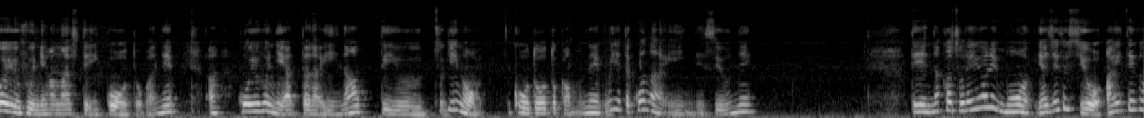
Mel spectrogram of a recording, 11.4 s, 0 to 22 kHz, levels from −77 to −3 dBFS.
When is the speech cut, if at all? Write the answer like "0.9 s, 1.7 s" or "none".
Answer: 9.0 s

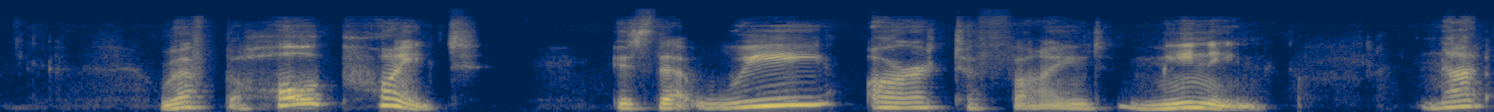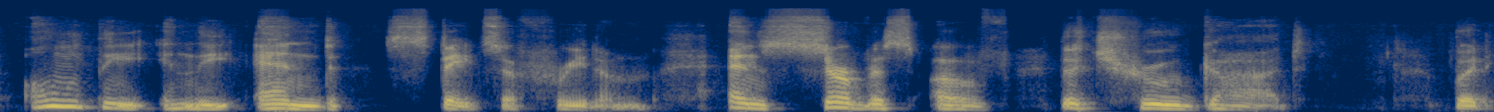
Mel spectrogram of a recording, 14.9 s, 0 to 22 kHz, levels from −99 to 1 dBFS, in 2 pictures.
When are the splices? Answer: 1.1 s

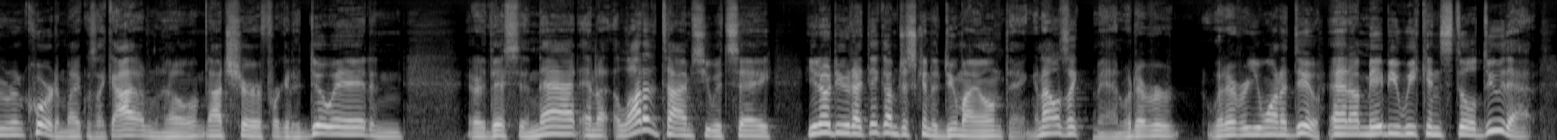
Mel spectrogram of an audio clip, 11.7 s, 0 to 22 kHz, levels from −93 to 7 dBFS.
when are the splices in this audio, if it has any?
8.2 s, 9.9 s

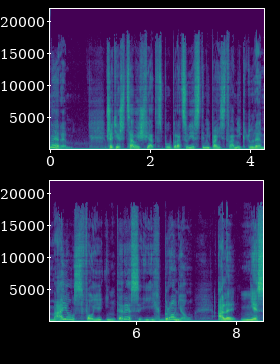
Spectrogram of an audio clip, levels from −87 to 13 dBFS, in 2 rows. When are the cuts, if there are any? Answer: 1.1 s

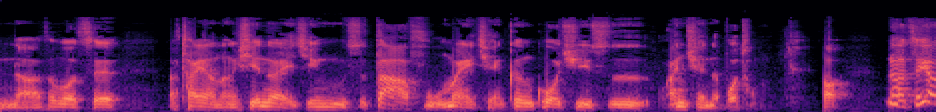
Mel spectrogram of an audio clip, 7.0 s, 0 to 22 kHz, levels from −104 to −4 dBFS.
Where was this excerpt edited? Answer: none

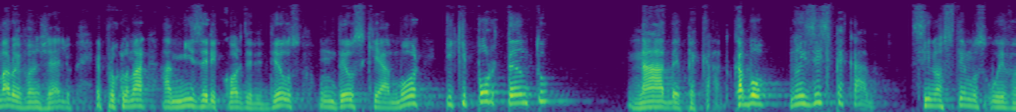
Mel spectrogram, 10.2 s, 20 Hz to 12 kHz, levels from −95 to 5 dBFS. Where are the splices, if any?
9.1 s

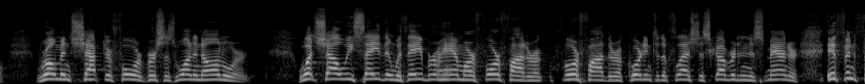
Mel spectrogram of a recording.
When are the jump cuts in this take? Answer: none

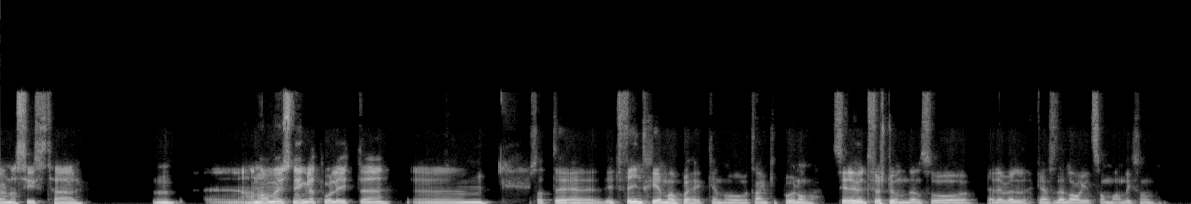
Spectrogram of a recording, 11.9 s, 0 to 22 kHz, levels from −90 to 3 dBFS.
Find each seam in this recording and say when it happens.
5.3 s, 8.2 s, 9.8 s

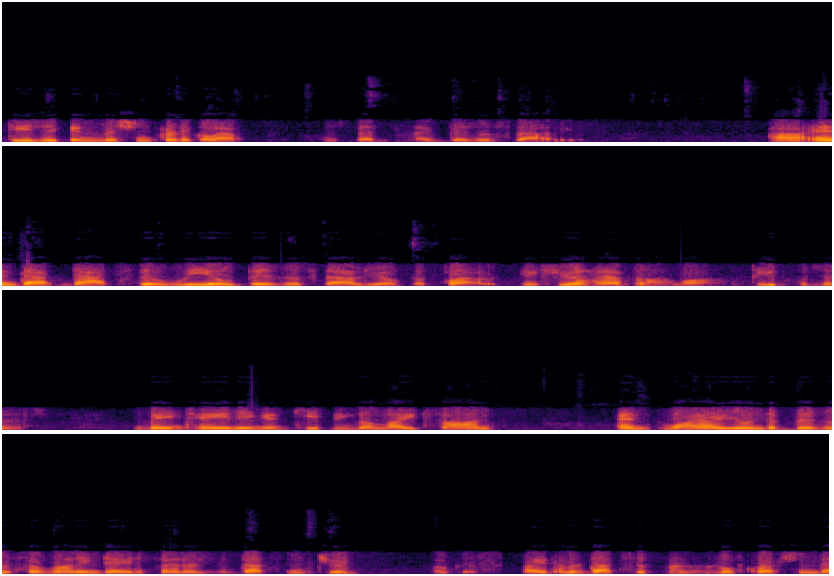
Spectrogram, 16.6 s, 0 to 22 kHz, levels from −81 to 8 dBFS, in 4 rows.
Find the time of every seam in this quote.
11.5 s, 14.9 s

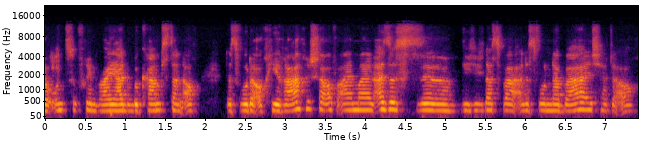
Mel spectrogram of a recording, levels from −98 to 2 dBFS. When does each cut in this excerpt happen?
4.1 s, 5.5 s

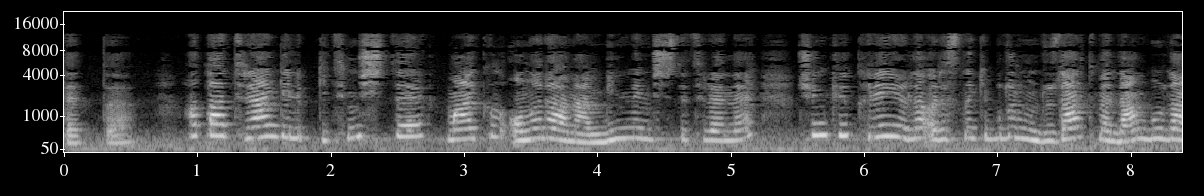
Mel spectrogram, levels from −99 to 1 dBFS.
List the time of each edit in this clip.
none

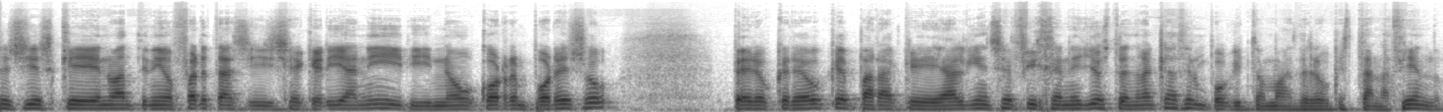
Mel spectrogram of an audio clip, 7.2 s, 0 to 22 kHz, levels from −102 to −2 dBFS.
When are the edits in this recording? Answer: none

